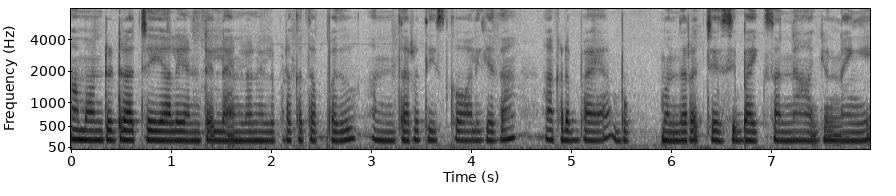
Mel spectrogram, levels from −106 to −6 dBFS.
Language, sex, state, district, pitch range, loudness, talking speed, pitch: Telugu, female, Andhra Pradesh, Visakhapatnam, 190-205 Hz, -18 LUFS, 140 wpm, 195 Hz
